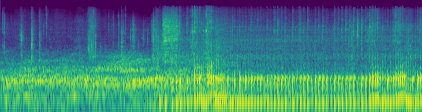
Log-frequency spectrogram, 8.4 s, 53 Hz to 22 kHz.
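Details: Apollo DBX-18 dirt bike, single-cylinder, after replacing shredded transmission main and counter shafts with gears and new case, cylinder and head gaskets: steady thumping rising with throttle on the road, earlier rattling gone, engine and gearbox healthy.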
